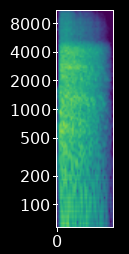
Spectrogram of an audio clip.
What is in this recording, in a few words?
BLAST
